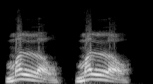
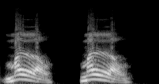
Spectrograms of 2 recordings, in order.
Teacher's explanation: Contoh nun mati atau nun sukun bertemu dengan huruf lam pada surah Yasin ayat ke-47. Hukum bacaannya idgham bila gunnah, dimasukkan tanpa didengungkan.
